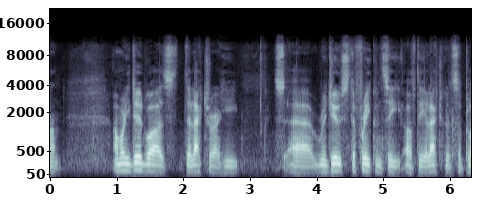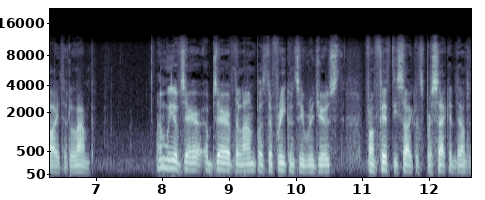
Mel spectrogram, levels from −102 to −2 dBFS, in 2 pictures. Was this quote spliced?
no; 0 cuts

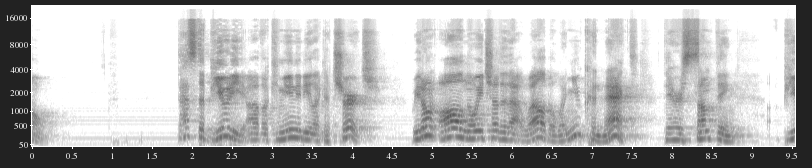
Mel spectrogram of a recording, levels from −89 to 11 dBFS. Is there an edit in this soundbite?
no; 0 cuts

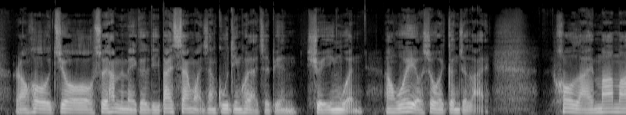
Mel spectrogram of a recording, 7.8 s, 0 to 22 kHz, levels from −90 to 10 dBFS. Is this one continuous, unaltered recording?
yes; 0 cuts

